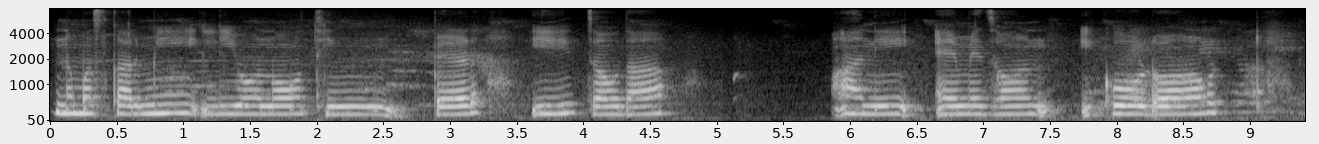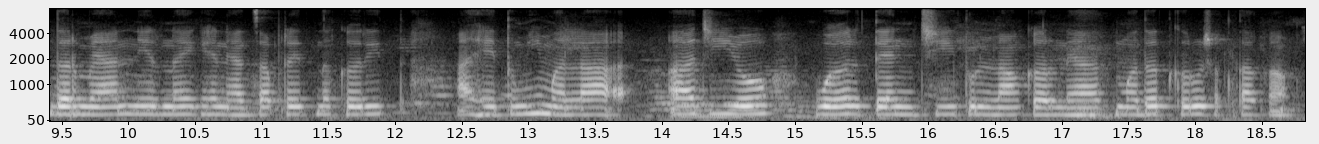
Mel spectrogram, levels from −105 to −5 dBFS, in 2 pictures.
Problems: constant background noise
